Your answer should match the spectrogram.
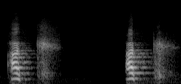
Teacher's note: huruf Kaf Hamas mestilah dibaca berangin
